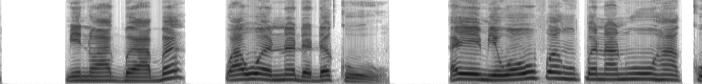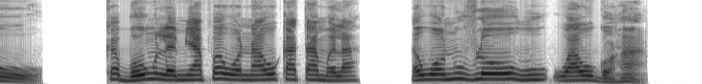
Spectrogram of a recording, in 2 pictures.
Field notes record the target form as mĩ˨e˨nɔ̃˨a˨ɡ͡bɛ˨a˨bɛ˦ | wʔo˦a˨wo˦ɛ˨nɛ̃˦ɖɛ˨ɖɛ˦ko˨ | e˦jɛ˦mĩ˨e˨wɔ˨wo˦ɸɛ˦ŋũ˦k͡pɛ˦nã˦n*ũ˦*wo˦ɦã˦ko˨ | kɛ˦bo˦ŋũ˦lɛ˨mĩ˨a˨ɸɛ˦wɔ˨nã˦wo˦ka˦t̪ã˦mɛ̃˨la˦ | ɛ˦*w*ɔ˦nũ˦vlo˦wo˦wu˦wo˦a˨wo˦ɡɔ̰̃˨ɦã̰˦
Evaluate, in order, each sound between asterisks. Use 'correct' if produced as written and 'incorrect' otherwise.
correct, correct

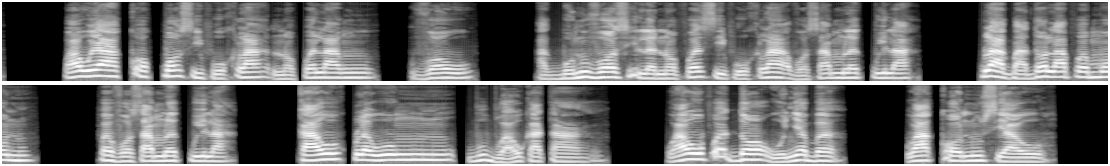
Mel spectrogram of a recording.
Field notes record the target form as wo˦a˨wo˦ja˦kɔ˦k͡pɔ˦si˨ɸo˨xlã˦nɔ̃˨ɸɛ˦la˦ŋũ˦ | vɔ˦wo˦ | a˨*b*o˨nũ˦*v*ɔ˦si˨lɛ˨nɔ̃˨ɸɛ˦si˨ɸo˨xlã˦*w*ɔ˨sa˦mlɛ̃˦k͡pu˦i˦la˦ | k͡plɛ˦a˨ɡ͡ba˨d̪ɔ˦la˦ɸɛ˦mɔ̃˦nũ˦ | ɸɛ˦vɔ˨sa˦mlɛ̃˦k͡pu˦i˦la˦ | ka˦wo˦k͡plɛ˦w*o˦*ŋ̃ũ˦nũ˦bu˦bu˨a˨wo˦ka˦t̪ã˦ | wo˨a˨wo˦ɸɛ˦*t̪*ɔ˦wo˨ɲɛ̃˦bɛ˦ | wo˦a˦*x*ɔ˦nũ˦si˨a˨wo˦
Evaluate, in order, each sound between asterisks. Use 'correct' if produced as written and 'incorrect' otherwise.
incorrect: ɡ͡b, correct, incorrect: v, correct, incorrect: d̪, incorrect: k

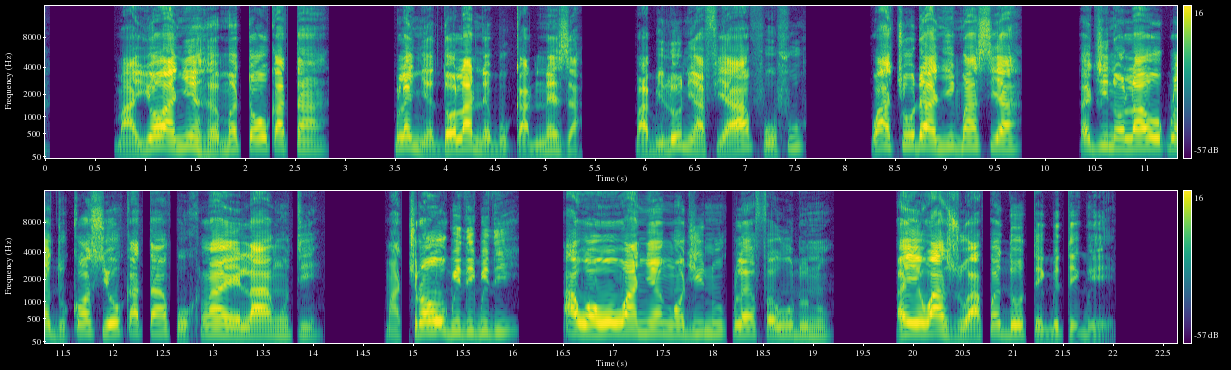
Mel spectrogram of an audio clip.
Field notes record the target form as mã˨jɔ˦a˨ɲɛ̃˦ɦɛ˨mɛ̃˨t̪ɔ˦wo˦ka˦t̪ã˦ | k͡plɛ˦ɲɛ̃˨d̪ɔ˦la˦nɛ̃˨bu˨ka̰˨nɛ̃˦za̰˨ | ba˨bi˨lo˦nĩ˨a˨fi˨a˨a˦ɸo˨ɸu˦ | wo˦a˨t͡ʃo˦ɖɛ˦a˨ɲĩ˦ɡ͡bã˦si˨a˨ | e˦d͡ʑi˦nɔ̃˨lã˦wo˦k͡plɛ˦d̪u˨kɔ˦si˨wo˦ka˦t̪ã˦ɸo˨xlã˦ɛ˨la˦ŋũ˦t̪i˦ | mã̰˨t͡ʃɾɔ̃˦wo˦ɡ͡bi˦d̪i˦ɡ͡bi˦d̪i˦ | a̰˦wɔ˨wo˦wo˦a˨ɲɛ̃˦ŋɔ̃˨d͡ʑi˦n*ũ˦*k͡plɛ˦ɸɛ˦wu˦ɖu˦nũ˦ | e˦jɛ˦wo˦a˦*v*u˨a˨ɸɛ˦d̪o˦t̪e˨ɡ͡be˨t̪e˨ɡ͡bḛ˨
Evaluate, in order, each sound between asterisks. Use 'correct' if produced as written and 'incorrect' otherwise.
correct, incorrect: z

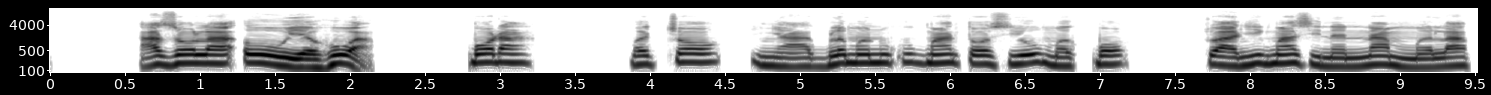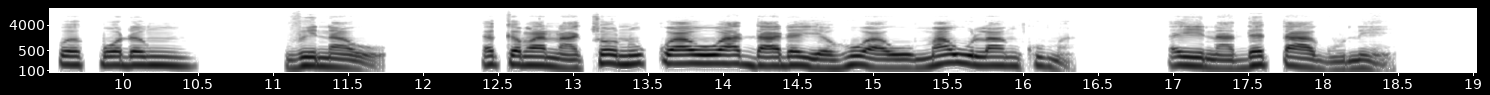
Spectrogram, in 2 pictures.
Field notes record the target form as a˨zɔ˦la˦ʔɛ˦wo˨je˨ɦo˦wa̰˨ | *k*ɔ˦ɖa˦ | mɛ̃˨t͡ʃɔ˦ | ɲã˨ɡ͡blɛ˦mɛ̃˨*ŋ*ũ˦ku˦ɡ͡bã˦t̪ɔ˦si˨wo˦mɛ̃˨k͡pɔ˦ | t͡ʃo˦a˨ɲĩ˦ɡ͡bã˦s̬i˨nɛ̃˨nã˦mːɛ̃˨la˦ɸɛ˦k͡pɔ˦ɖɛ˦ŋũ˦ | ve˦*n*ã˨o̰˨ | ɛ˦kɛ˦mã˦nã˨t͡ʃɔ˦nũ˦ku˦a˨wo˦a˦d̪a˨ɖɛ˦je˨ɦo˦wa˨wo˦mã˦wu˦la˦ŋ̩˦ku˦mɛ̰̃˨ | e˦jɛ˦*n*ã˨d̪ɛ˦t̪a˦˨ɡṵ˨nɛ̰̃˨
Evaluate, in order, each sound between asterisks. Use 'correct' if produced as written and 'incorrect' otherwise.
incorrect: k͡p, incorrect: n, correct, correct

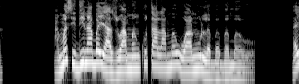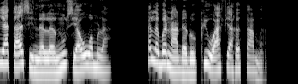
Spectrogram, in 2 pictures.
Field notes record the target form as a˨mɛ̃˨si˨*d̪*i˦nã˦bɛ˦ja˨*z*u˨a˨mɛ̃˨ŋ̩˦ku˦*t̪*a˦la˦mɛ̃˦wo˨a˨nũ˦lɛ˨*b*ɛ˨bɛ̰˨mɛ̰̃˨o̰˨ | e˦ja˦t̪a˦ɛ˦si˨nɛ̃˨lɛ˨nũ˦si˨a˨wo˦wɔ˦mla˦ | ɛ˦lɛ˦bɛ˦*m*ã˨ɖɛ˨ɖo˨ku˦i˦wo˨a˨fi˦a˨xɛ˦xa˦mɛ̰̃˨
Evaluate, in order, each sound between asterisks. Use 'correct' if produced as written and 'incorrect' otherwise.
correct, correct, correct, correct, incorrect: n

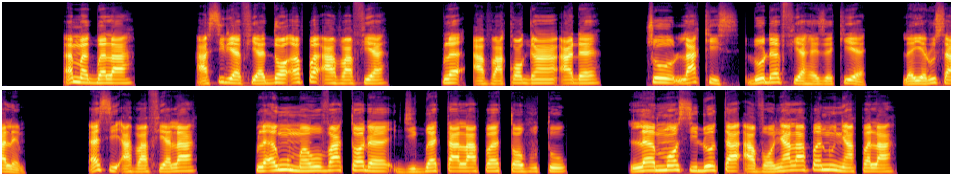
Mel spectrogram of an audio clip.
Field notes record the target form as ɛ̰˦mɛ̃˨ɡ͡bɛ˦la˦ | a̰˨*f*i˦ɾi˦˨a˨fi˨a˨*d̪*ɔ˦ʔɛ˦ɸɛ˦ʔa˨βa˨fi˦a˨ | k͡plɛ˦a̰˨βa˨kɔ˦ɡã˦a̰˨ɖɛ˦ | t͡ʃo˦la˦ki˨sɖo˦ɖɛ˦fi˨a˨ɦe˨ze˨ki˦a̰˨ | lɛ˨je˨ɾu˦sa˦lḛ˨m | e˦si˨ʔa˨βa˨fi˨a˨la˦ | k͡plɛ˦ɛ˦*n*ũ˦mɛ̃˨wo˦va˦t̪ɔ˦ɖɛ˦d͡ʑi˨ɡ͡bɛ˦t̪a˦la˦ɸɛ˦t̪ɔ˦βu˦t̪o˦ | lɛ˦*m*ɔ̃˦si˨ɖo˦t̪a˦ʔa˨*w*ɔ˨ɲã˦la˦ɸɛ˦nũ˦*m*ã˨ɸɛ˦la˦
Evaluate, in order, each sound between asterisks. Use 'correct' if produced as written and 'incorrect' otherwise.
incorrect: s, correct, incorrect: ŋ, correct, incorrect: v, incorrect: ɲ

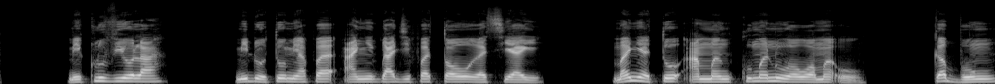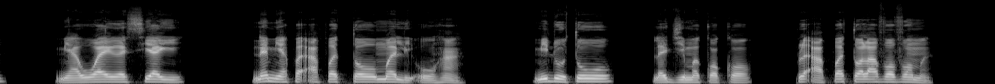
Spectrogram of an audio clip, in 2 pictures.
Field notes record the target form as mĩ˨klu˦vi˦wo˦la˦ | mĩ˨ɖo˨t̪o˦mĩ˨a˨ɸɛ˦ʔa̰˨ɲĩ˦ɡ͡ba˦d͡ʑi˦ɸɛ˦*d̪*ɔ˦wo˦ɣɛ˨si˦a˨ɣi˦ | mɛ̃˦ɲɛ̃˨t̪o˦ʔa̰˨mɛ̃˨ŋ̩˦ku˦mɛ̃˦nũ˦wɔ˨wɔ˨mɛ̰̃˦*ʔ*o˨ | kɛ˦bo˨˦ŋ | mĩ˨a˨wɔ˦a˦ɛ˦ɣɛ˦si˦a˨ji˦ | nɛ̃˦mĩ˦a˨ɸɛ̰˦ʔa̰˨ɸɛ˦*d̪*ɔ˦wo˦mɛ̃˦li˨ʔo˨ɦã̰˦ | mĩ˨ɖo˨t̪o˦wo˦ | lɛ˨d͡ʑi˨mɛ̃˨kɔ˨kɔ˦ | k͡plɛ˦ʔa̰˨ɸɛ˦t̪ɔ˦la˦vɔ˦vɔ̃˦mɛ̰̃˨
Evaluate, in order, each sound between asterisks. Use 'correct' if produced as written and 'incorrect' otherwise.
incorrect: t̪, correct, incorrect: t̪

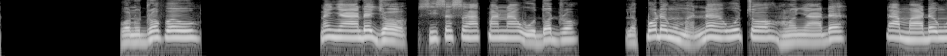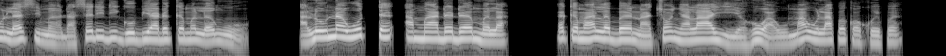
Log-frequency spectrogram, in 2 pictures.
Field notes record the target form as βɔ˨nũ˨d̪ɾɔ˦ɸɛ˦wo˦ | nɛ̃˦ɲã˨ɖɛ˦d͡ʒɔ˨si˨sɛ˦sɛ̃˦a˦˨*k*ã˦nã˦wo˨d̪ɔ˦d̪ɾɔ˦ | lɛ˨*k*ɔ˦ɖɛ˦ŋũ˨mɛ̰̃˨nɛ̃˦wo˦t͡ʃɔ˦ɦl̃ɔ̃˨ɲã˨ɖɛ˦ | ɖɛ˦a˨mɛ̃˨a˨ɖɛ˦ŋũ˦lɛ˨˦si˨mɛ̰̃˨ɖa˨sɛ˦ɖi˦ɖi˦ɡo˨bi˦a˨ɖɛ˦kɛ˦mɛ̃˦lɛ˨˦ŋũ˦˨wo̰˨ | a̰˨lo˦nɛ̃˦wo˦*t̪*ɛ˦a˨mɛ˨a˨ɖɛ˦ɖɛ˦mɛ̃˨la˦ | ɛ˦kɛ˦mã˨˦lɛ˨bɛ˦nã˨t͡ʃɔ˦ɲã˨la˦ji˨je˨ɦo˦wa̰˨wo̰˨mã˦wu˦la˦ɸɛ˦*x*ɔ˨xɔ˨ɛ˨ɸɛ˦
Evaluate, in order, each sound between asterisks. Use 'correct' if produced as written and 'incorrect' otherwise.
incorrect: k͡p, incorrect: k͡p, correct, incorrect: k

